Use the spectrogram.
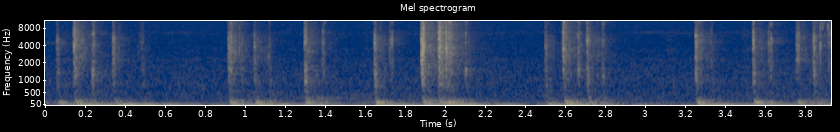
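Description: Rapid keystrokes on a computer keyboard while a Zoom meeting name is entered, a steady run of close, crisp clicks in short bursts with brief pauses and no voices.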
